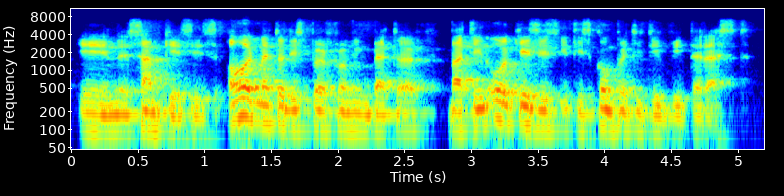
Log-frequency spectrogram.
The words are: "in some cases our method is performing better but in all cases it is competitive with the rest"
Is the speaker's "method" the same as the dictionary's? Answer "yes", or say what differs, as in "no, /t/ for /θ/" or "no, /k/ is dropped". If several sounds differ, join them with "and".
no, /t/ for /θ/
